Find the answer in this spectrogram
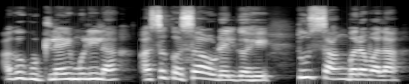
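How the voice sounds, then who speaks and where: A woman's voice: fairly high pitch, moderate pace, dark tone, voice pushed up, natural voice. A woman voicing a young man pleading on his wife's behalf.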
